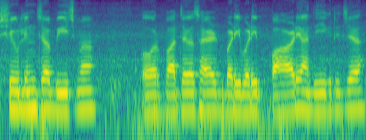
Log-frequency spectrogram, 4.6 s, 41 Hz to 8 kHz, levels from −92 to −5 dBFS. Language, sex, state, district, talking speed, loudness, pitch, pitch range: Rajasthani, male, Rajasthan, Nagaur, 155 wpm, -13 LUFS, 125 Hz, 120-130 Hz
